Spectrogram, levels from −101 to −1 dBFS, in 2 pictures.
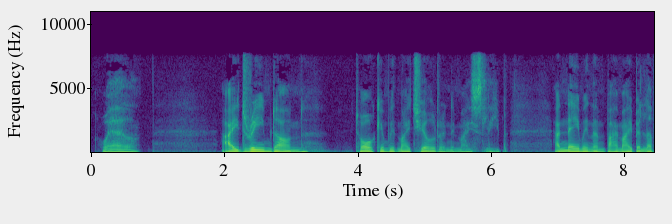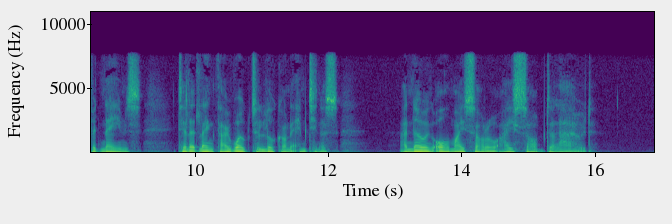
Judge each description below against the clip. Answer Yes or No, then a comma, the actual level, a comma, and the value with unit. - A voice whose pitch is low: Yes, low, 100 Hz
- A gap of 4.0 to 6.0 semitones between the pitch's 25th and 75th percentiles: No, narrow, 2.4 semitones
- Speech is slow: Yes, slow, 125 wpm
